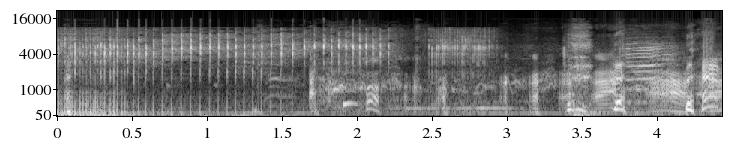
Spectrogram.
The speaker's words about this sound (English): All right, I'm going to the one that says wet and airy. Wet and airy. Violent fart.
